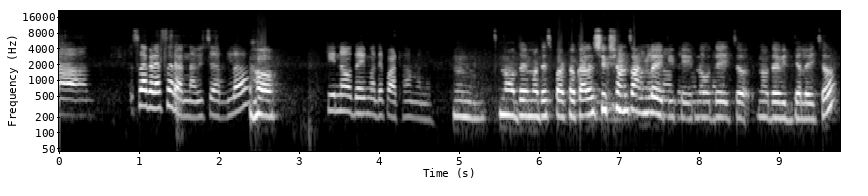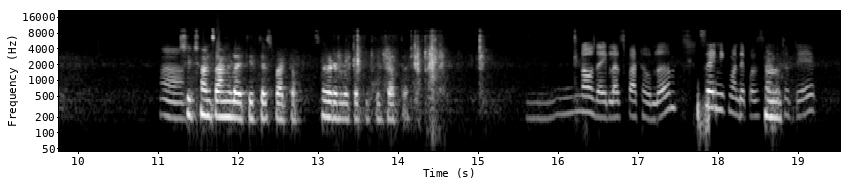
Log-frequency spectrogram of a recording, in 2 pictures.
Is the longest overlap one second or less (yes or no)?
no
